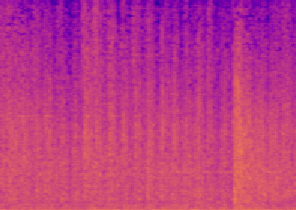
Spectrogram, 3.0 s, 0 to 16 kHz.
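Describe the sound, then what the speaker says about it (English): Autocannon fire against a Predator tank in the Warhammer game Dawn of War 2 during a Space Marines versus Chaos Space Marines battle, a dense rumbling barrage of shots and impacts with one sharper crack near the end. "Autocannon getting shots on that Predator tank"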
